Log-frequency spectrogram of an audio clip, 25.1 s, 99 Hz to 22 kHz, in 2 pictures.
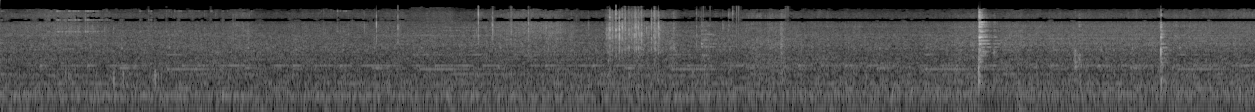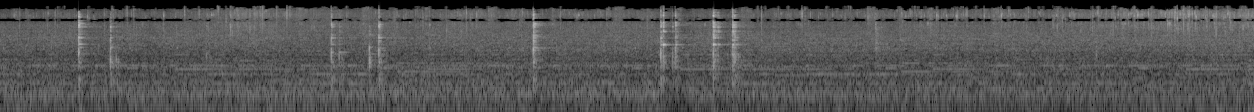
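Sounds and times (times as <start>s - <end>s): food sizzling in a pan: 12.5s - 25.0s.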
